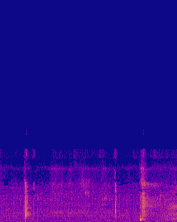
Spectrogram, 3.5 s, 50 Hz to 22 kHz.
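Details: Hiccups in a 5-week-2-day-old infant boy, recorded on a Flip Video camcorder: three brief, sharp hiccup sounds within a few seconds in a quiet room.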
